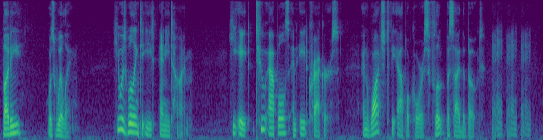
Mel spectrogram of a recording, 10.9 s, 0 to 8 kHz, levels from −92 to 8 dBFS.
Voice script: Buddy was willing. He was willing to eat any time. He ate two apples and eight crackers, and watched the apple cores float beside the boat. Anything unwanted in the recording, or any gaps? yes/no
yes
